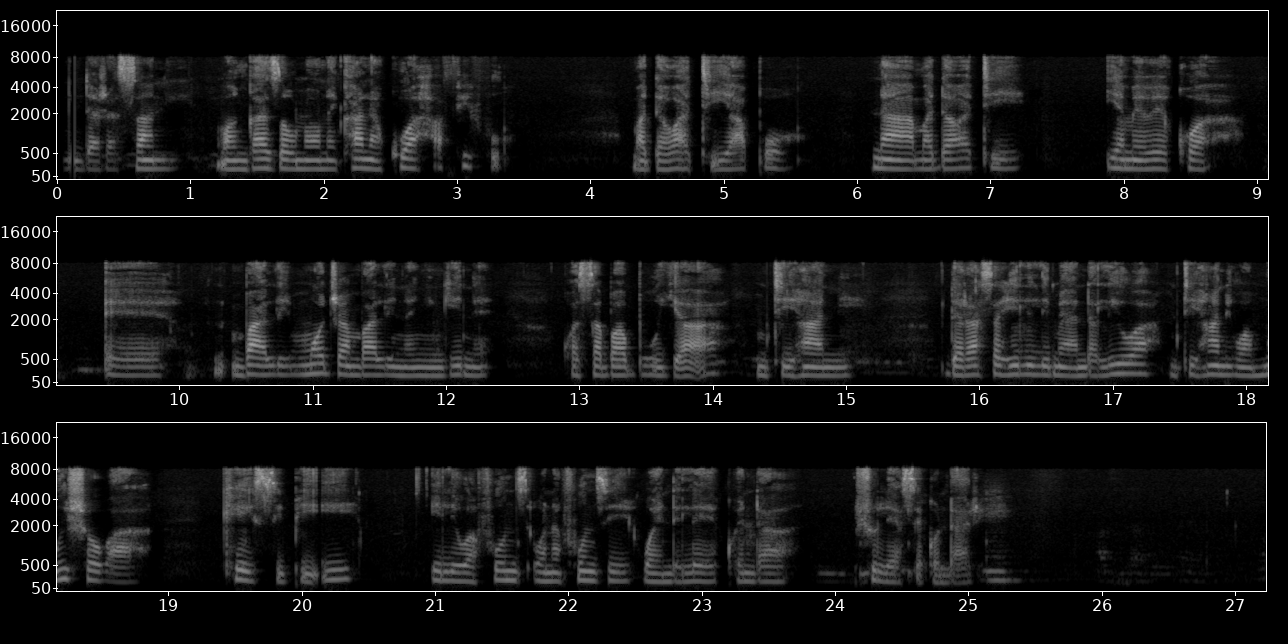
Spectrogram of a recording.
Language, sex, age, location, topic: Swahili, female, 25-35, Nairobi, education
